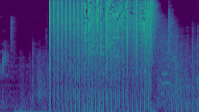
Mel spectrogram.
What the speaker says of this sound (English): I hear gunfire behind me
